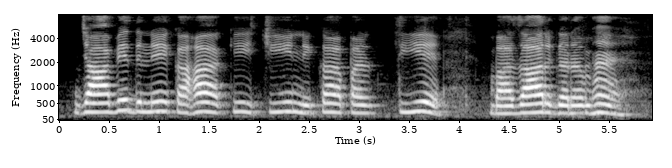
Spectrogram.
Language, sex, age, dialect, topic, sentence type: Hindi, female, 18-24, Hindustani Malvi Khadi Boli, banking, statement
